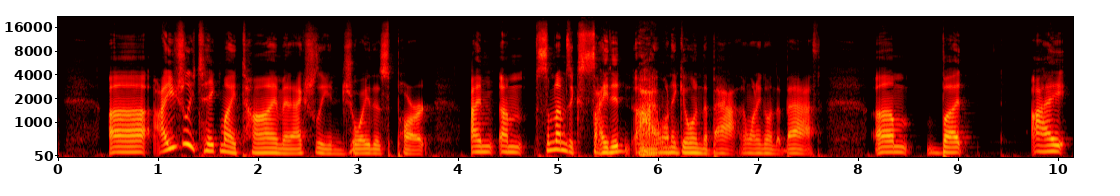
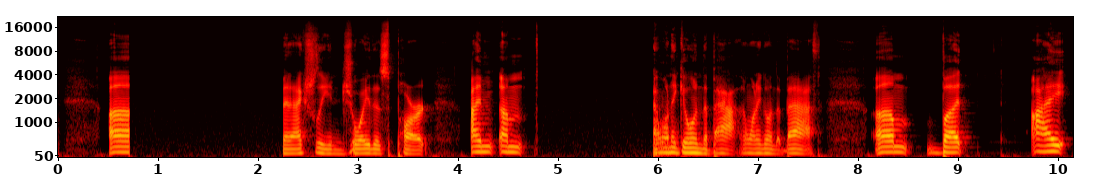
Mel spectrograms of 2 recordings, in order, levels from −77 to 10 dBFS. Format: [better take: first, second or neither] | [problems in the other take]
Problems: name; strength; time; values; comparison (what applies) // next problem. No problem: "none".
first | audio cutting out; at 0.5 s for 1.5 s and at 5 s for 1 s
